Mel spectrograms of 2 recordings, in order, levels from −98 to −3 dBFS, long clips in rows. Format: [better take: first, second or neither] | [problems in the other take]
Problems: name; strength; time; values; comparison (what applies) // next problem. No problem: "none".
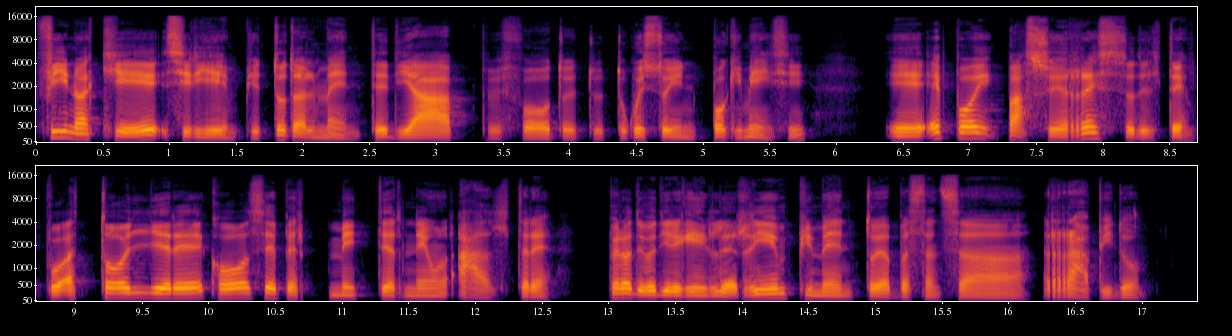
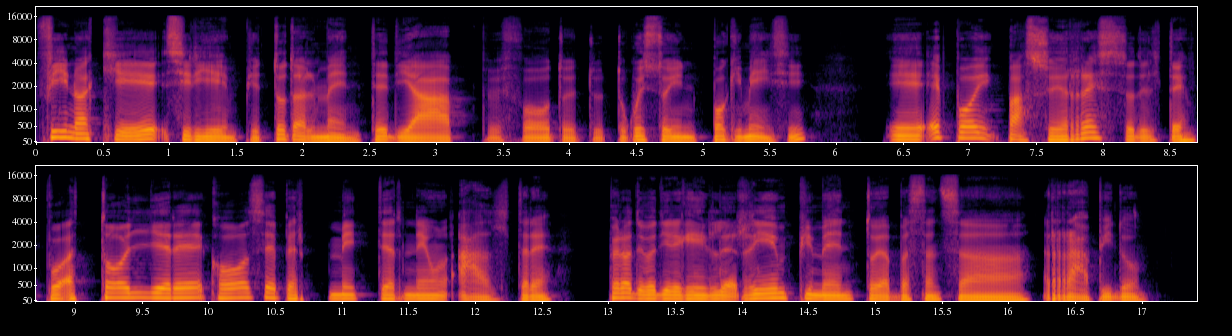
second | thin; very; fading below 350 Hz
